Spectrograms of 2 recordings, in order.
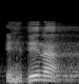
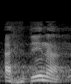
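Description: First: The word begins with an i vowel. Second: The word begins with an a vowel. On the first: It means guide us. The speaker calls it right. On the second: It means give us a gift. The speaker calls it wrong.

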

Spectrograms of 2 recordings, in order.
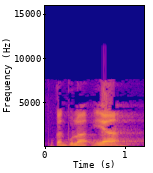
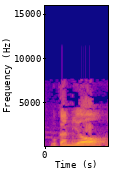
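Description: First: The vowel is nasalised. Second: A thick, darkened vowel close to 'yo'. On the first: "memberikan gunnah"

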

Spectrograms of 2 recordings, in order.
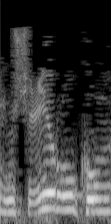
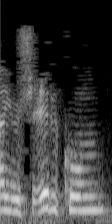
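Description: First: The r carries a full u vowel. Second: The r carries a quick, partial u vowel. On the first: "الراء مضمومة هنا" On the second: "الاختلاس"

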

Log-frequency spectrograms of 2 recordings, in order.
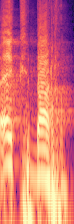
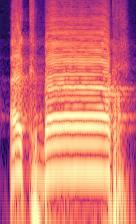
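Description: First: The final syllable is kept short. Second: The final syllable is drawn out long. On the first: The speaker calls it right. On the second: The speaker calls it wrong.

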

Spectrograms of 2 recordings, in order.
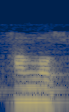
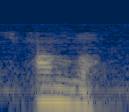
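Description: First: The phrase is said quickly and hurriedly. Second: The phrase is said slowly and deliberately. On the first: It is said out of habit without thinking. The speaker calls it wrong. "il ne faut pas les dire comme ça sans savoir ce que tu dis" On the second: It is said while thinking of its meaning. The speaker calls it right. "Il faut aller doucement"

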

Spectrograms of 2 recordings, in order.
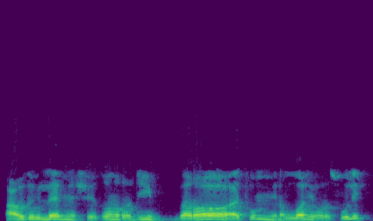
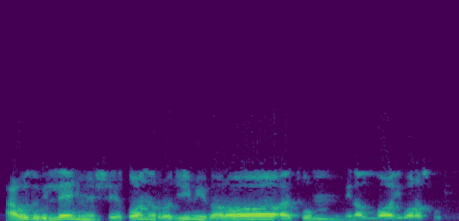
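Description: First: There is a pause between the two phrases. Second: The two phrases run together without a pause. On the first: "القطع" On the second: "الوصل"

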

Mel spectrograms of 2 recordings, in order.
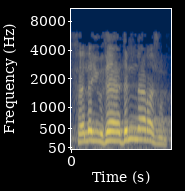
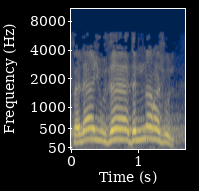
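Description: First: The 'la' has a short vowel. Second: The word 'la' has a long vowel. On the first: It affirms that a man will certainly be driven away. "رواية الأكثرين بالتوكيد" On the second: It forbids doing anything that gets a man driven away. "رواية يحيى بلا نهية"

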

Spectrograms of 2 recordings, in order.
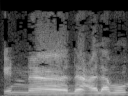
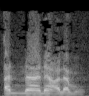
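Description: First: The first word begins with an i vowel. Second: The first word begins with an a vowel. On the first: It states the reason directly as a new sentence. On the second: It means because, with the causal particle left out.

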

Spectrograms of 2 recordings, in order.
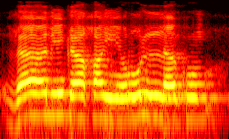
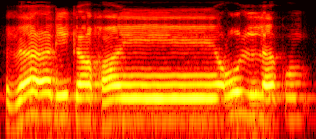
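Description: First: The vowel in the middle word is held short. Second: The vowel in the middle word is held long. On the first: The speaker calls it right. "ما فيهاش مد" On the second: The speaker calls it wrong. "ما يجوز هذا"

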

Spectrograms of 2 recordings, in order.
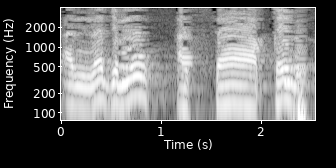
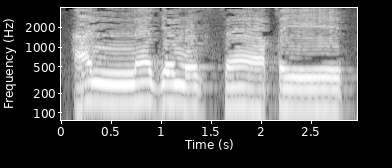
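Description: First: The first syllable of saqib is held long. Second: The second syllable of saqib is held long. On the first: The speaker calls it right. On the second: The speaker calls it wrong.

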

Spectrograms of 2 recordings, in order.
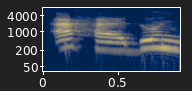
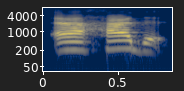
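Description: First: The word ends with an added un sound. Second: The word ends on a plain d sound. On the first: The word is read on without stopping. "هي لو عليها تنوين بالضم" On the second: The reader stops on the word. "لو أنا هقف عليها ... سكنت الحرف الأخير اللي هو الدال"

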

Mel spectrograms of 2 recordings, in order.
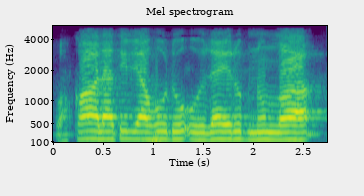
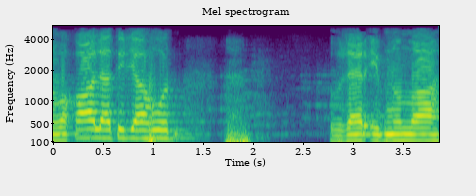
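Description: First: It is read straight through without a pause. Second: There is a stop before the second phrase. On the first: God has no son is the statement being reported. The speaker calls it right. "Harus diulang" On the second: The reader seems to assert the claim himself. The speaker calls it wrong.

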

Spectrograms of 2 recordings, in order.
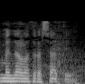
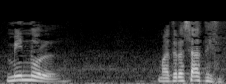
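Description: First: The linking vowel after min is a. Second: The linking vowel after min is u. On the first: The speaker calls it right. "kita pakai minal madrasati" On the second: The speaker calls it wrong. "Kenapa tidak dibaca doma"

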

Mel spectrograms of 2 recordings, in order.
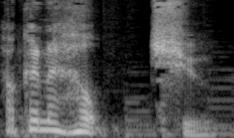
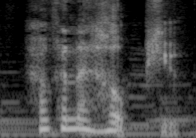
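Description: First: The you after help sounds like chew. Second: The p links into you, like pure. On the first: The speaker calls it wrong. "就千祈唔好, 就会好奇怪噶啦" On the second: The speaker calls it right. "it sounds almost like the word pure 嗰一开头嗰个音"

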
